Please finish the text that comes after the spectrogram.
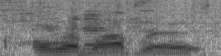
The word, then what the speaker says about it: Horrobobros: But that is going to be 3 down for Horrobobros. Indeed. Every time I say it or you say it, it feels like we're saying it wrong, but it's correct. Horrobobros.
